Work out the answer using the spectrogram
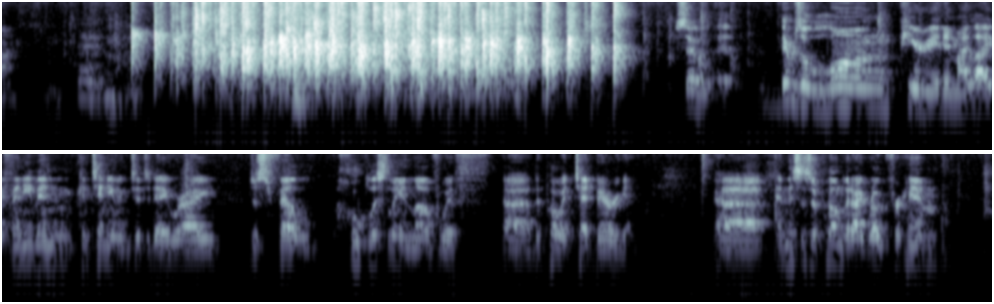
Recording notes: Drunk In A Midnight Choir Reading. Book release reading. This is the audio from that event.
